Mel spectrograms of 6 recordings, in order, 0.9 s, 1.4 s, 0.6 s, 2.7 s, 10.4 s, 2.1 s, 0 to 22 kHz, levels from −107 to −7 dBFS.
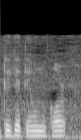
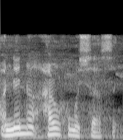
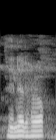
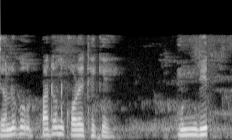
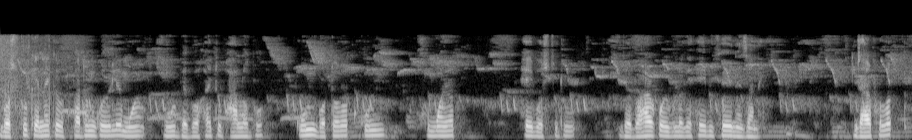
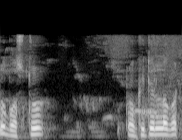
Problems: background sounds at intervals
